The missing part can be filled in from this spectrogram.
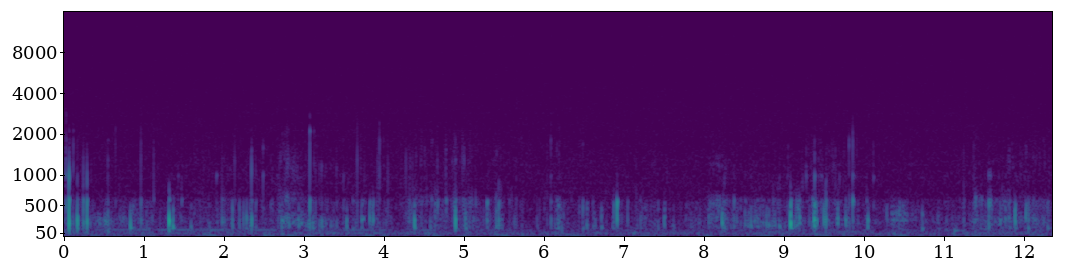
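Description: Irregular gurgling, rumbling bursts throughout, loud bowel sounds of stomach growling with an upset stomach.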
